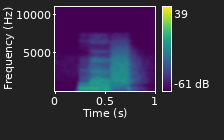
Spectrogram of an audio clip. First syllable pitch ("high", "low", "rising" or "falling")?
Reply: falling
